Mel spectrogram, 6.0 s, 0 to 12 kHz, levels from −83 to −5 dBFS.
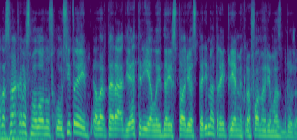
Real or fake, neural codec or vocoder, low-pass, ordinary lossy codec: fake; codec, 44.1 kHz, 7.8 kbps, Pupu-Codec; 10.8 kHz; Opus, 16 kbps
